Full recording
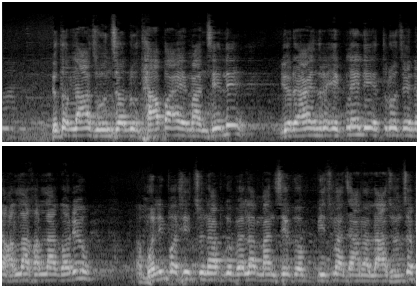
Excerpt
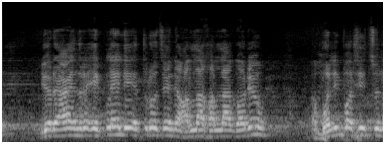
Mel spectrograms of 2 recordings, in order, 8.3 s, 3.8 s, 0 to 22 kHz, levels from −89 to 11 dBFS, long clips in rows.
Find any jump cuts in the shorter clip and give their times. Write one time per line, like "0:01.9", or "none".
none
